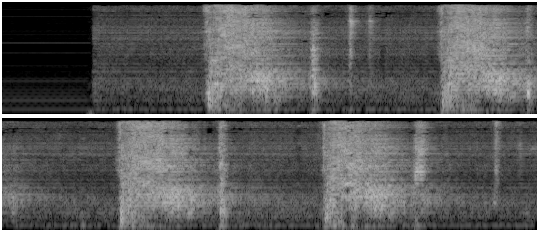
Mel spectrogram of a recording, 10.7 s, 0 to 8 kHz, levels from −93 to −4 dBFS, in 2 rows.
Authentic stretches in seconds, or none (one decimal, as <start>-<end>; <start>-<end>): none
